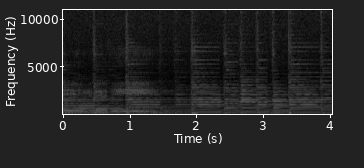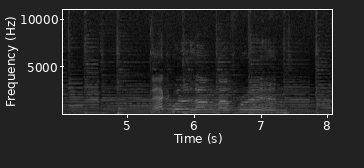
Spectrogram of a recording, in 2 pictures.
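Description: Quiet acoustic guitar passage of a rock song, held chords with no drums, and a note sliding upward about five and a half seconds in.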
